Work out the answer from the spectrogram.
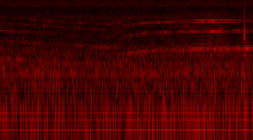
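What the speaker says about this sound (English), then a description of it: "sounds like somebody needs a fire engine or an ambulance or the police." A faint emergency vehicle siren wails far off in an outdoor setting, its thin rising and falling tone drifting steadily above low background noise.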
